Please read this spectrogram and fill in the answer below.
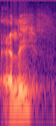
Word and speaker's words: Eli: relates to are Hannah Eli or Ellie as we should say and Saul or Saul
